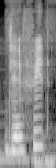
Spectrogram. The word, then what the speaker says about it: Yefite: Jefit es mi otro nombre y se escribe Y-E-F-I-T-E.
